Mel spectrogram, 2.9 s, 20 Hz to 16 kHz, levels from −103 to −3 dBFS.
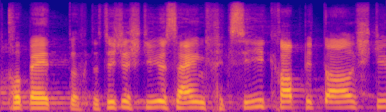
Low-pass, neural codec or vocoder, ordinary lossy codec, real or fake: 14.4 kHz; codec, 44.1 kHz, 2.6 kbps, SNAC; none; fake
